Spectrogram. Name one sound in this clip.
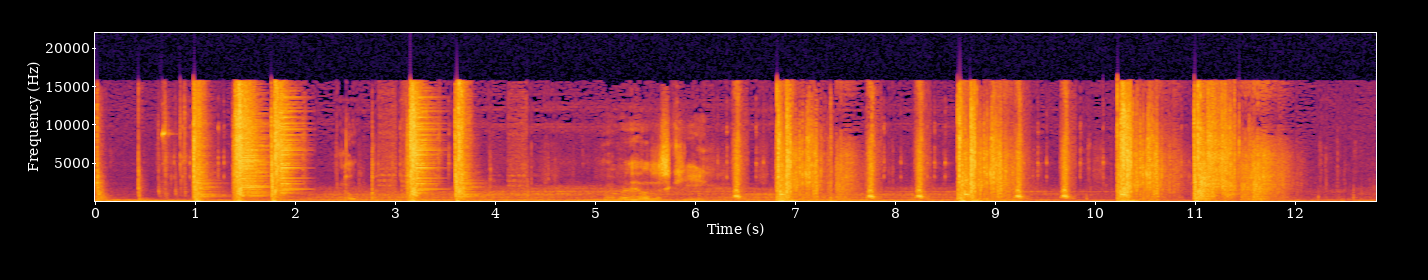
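A crowbar clangs against metal in sharp hits.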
